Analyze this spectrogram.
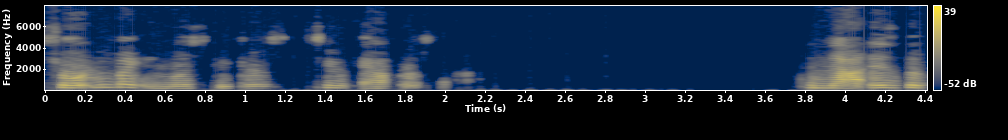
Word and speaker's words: ampersand: The correct syntax for representing an entity is the ampersand symbol, the name of the entity, and a semicolon, or the ampersand symbol, number, and a semicolon.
